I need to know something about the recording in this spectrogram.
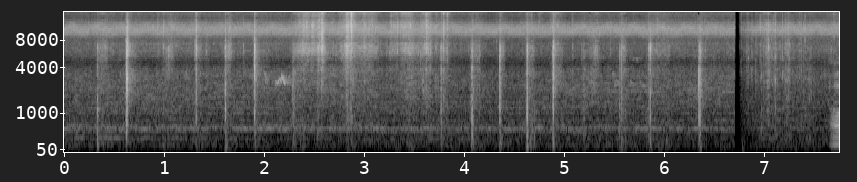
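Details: Wild Asian honey bee colony going into a trap box left out for three months; an even buzzing drone runs throughout, broken by regular sharp clicks roughly every third of a second.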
